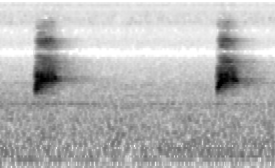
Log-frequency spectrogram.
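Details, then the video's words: Red fox screaming: two harsh, hoarse, rasping shrieks, each under half a second, spaced about three seconds apart over a quiet background. "Fox screaming"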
